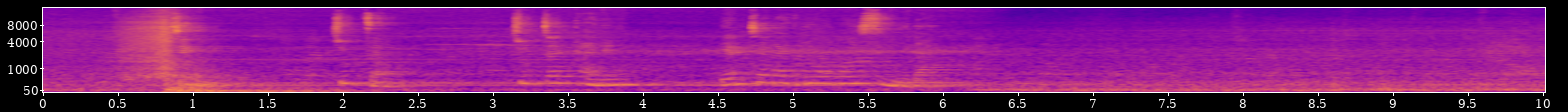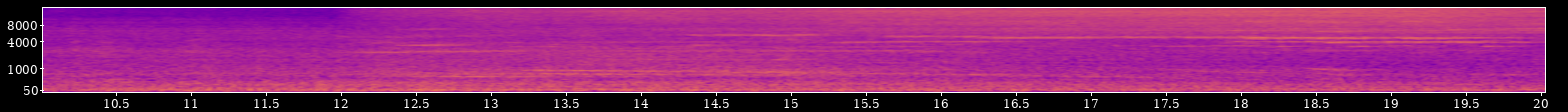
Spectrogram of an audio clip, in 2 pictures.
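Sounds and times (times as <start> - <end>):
electric train rumbling: 0.0 - 20.0
wheels and brakes squealing: 12.0 - 20.0.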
